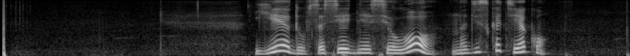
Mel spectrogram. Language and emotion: Russian, positive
